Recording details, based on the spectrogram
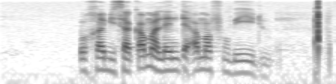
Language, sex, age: Southern Sotho, male, 27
